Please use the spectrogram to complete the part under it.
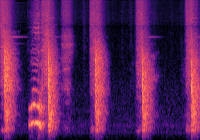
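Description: A knife chops onions on a cutting board in sharp, separate strokes, about six close, crisp thuds spaced unevenly through the clip, with no talking.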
